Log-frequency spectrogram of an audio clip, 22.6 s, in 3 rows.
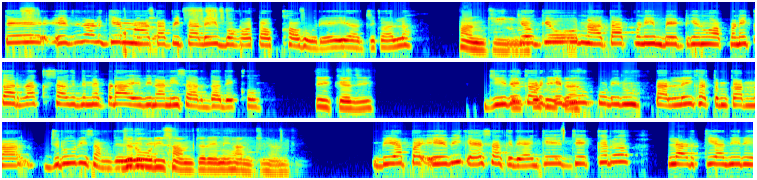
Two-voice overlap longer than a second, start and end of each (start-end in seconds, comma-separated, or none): none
